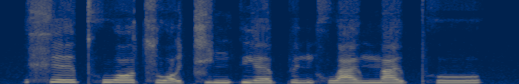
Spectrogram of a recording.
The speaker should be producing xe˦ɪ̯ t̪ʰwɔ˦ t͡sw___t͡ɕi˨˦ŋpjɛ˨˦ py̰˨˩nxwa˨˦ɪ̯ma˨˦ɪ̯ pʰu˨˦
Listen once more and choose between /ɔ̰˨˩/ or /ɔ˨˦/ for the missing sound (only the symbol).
ɔ̰˨˩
